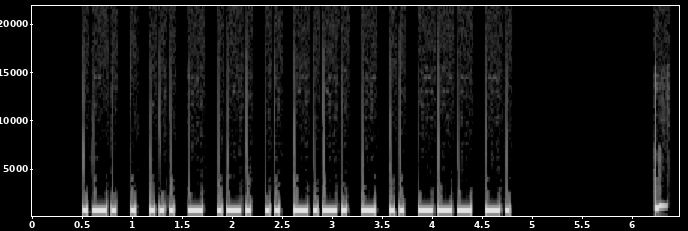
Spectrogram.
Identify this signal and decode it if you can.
Morse code, heard as a keyed tone, about 25 wpm, 700 Hz. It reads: RESTRICTION
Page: morse-code-ninja-practice-25wpm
